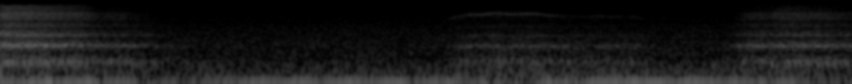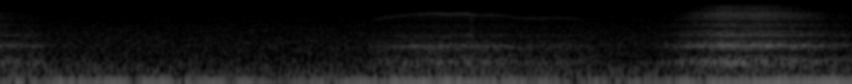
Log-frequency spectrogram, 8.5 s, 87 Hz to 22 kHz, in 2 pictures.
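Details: Snoring ASMR: slow sleep breathing at about 14 breaths a minute, with a high nasal whistle on each inhale and a noisy exhale over a steady low hum, light snoring.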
